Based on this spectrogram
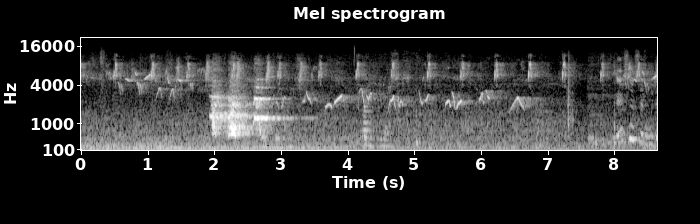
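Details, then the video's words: Yellow tanager giving quick, thin upslurred chips, several per second, over a steady background hiss with a brief louder burst of noise early on. "Yellow Tanager"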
